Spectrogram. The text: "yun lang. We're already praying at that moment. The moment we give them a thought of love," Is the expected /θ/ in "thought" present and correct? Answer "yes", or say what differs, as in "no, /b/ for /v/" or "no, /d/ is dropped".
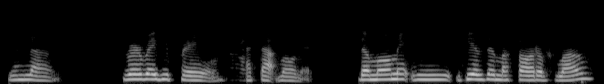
yes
